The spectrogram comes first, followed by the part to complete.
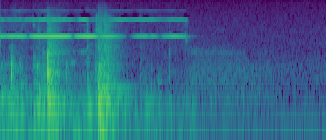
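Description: A heat press's electronic beeper sounds one steady, high-pitched beep about a second and a half long, with some handling noise underneath.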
